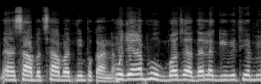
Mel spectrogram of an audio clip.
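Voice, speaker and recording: Noticeable background noise behind a woman's medium-pitched voice at a moderate pace. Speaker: home cooking vlogger. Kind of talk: cooking tutorial vlog. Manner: casual, chatty.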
